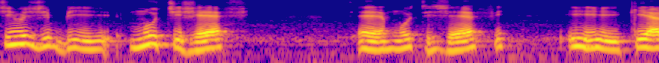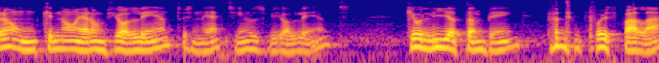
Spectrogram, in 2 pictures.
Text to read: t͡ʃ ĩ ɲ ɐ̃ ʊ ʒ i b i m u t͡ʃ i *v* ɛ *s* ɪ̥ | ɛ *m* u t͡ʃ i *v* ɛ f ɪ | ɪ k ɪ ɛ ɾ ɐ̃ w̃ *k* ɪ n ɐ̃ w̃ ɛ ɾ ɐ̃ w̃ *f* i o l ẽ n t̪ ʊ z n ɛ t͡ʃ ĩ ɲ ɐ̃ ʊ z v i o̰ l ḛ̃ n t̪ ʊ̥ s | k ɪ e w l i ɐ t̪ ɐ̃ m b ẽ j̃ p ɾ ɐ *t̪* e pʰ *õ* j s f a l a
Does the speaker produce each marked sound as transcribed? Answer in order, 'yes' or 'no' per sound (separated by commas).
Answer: no, no, yes, no, yes, no, no, no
